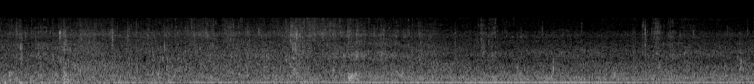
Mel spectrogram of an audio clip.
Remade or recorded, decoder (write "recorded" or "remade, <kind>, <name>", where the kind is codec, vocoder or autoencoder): recorded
